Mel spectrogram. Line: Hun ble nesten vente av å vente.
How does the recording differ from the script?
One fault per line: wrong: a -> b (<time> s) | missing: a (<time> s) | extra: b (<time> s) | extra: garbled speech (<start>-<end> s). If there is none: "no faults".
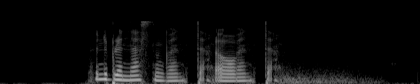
no faults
